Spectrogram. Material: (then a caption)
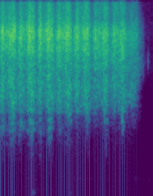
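Paper, plastic. A handmade paper shaker card filled with star and pastel sprinkles is shaken close to a microphone. It makes a continuous bright, hissy rattle for about one and a half seconds, then stops abruptly. The rattling shows the sprinkles move freely inside the sealed window.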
